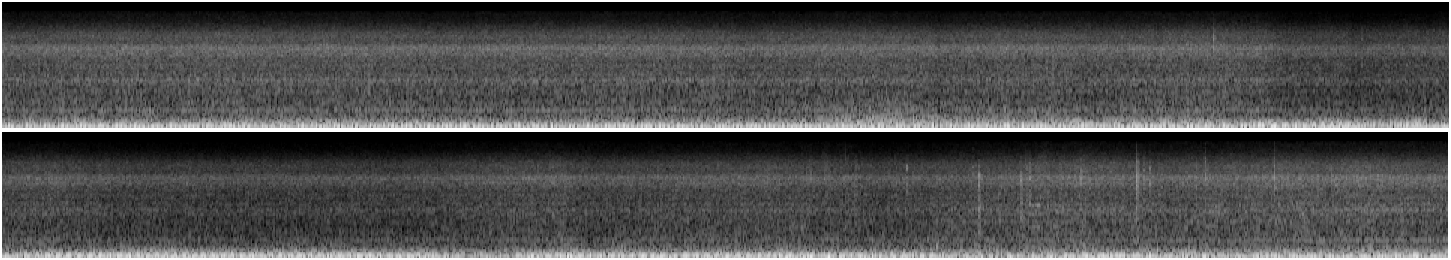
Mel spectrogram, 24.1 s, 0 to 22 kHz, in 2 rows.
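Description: Inside the cabin of a 2002 Subaru WRX, its flat-four engine running with a steady low rumble and a faint steady tone above it. About ten seconds in the low rumble gets heavier as the car moves off.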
